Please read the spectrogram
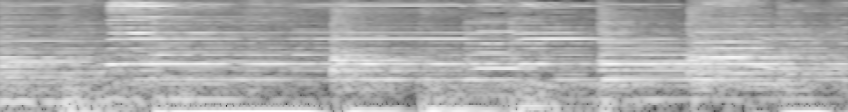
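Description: A live rock band playing an instrumental break between verses: guitars and bass under a lead line that holds a long note in the middle.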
